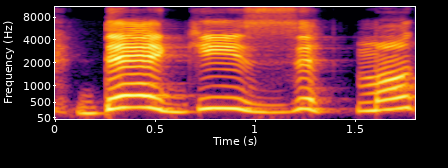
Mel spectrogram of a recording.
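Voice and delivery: "Déguisement" slow, in separate beats; syllable by syllable. Shown as a demonstration. Teacher counting syllables for pupils, slow and segmented. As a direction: draw out each syllable of "Déguisement". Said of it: "quatre syllabes".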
